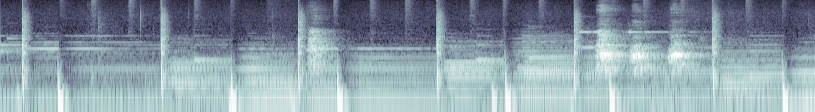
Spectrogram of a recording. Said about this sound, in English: As my dog is barking.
